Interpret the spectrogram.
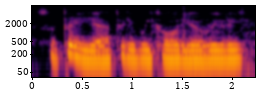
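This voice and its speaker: On lo-fi audio, an older man with a medium-pitched, level voice talks briskly while demonstrating a restored chassis. The radio repairer keeps things casual and hands-on, hesitant and understated, his remarks trailing off.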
